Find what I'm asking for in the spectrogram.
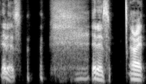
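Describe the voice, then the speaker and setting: A man's voice: medium pitch, slow pace, husky, dry recording. A man co-hosting a casual talk show, breaking into laughter again and again. He stumbles, trails off and restarts his thoughts, and his voice sits close and dry on the microphone. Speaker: podcast co-host. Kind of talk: casual chat.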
